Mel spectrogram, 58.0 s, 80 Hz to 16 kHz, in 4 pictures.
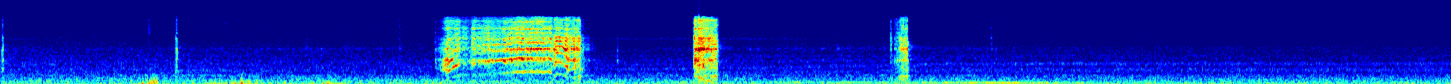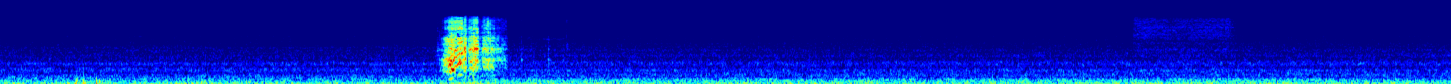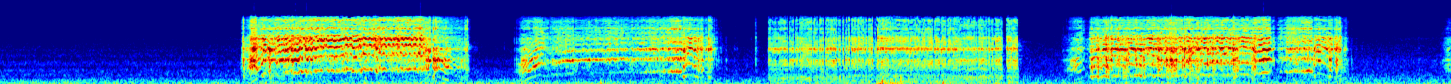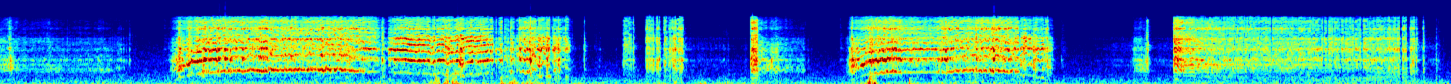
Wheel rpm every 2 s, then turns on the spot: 10, 10, 70, 10, 10, 0, 0, 0, 0, 20, 0, 0, 0, 0, 0, 40, 90, 110, 20, 30, 140, 30, 50, 160, 60, 20, 120, 20, 20.
6-8 36-38 42-44 54-58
